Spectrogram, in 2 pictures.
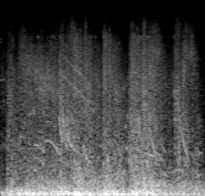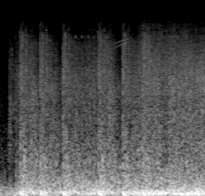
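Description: Video game gunfire rattles rapidly with deep booms.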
